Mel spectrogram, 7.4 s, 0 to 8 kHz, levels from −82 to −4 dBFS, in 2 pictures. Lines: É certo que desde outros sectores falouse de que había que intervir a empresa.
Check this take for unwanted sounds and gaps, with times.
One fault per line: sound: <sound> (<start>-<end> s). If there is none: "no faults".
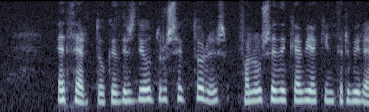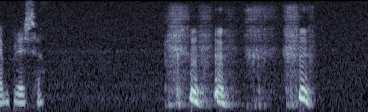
sound: laugh (5.3-6.9 s)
